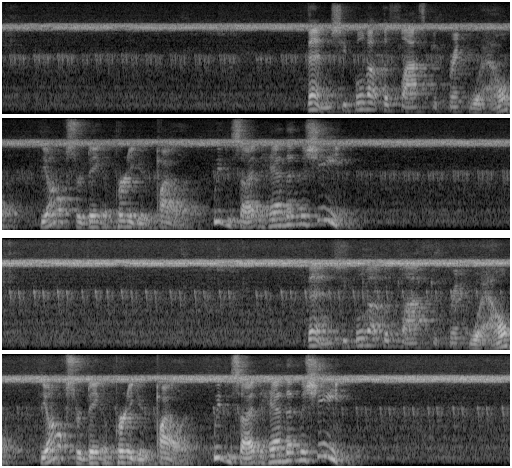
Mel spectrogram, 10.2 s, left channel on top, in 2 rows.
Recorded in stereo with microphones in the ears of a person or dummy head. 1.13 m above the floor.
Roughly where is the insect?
Right.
